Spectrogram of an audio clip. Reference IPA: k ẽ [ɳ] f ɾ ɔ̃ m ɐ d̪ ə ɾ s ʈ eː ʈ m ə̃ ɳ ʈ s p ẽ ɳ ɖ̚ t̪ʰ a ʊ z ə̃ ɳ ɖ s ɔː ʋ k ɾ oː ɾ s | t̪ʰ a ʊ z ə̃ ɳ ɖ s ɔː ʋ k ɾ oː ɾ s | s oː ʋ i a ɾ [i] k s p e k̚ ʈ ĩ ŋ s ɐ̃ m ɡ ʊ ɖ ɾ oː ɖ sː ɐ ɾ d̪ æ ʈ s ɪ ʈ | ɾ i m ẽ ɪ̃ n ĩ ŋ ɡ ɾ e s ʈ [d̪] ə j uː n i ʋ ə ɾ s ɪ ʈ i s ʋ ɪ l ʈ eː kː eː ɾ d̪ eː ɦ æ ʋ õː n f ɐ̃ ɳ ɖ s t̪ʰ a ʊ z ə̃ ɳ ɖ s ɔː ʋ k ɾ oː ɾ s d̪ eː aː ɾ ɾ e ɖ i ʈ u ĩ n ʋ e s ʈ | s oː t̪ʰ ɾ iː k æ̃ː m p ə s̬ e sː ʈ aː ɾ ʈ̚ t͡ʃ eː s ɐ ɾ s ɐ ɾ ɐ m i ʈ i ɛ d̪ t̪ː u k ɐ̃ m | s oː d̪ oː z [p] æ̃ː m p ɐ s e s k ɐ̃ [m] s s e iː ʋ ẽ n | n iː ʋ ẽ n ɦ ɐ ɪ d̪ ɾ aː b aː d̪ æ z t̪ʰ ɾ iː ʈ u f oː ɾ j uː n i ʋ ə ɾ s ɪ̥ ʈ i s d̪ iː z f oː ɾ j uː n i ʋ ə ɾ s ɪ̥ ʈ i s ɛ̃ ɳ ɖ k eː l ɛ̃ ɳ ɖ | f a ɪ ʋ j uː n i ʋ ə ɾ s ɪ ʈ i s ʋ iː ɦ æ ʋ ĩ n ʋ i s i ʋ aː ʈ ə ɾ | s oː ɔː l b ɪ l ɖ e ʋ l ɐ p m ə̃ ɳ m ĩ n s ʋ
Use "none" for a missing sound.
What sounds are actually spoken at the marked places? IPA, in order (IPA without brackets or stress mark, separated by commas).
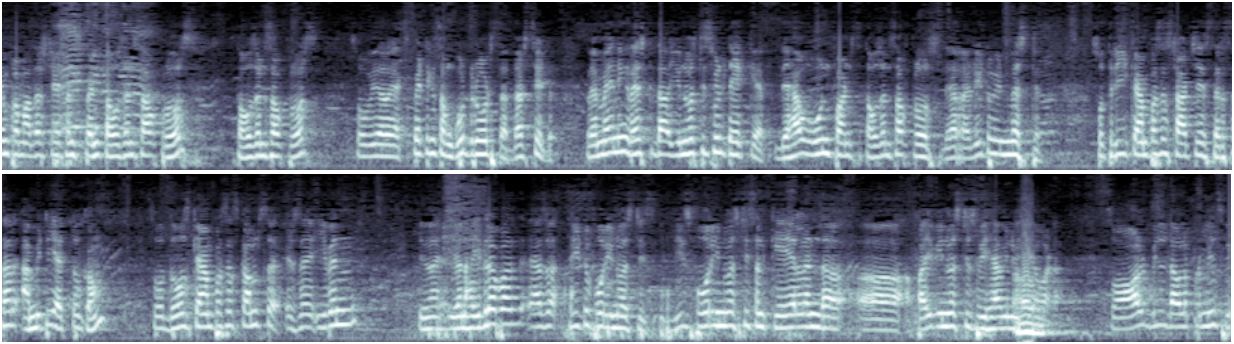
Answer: m, e, d̪, k, m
